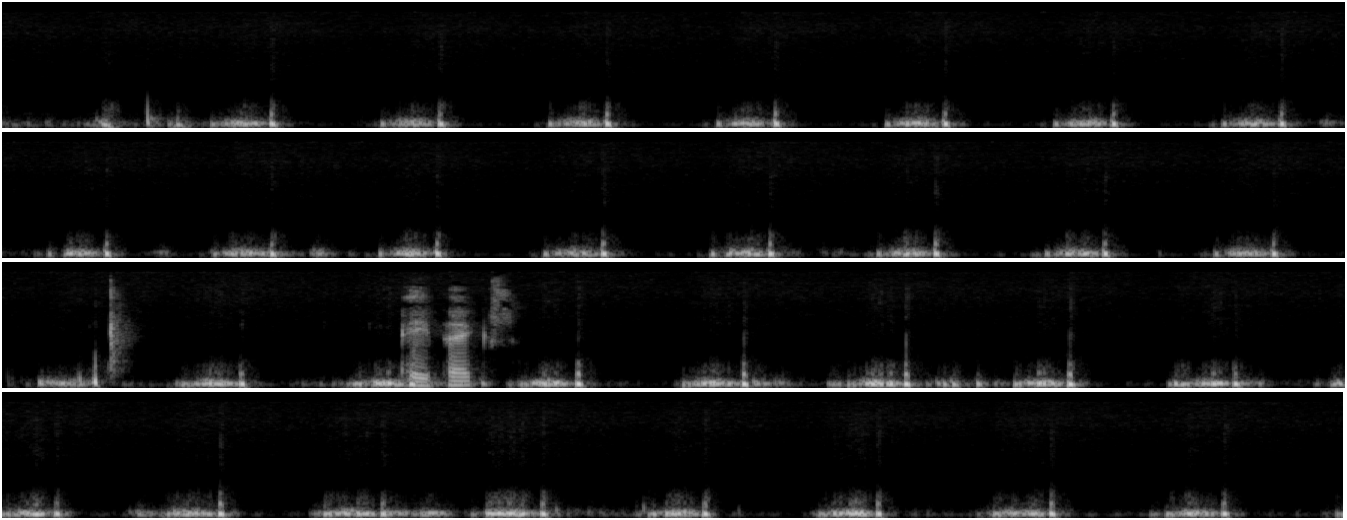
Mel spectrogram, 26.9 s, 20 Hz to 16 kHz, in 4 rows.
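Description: Regular heartbeat at about 72 a minute with a harsh murmur filling the space between beats, heard at the lower left sternal border and apex. This is the murmur of severe aortic stenosis, caused by blood forced through a narrowed aortic valve. Brief handling noise partway through.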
